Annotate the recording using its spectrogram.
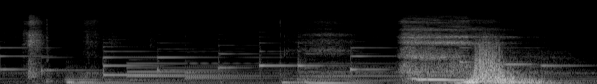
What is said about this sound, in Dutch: En doe dit nog eens een keer. Adem in, schouders op.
